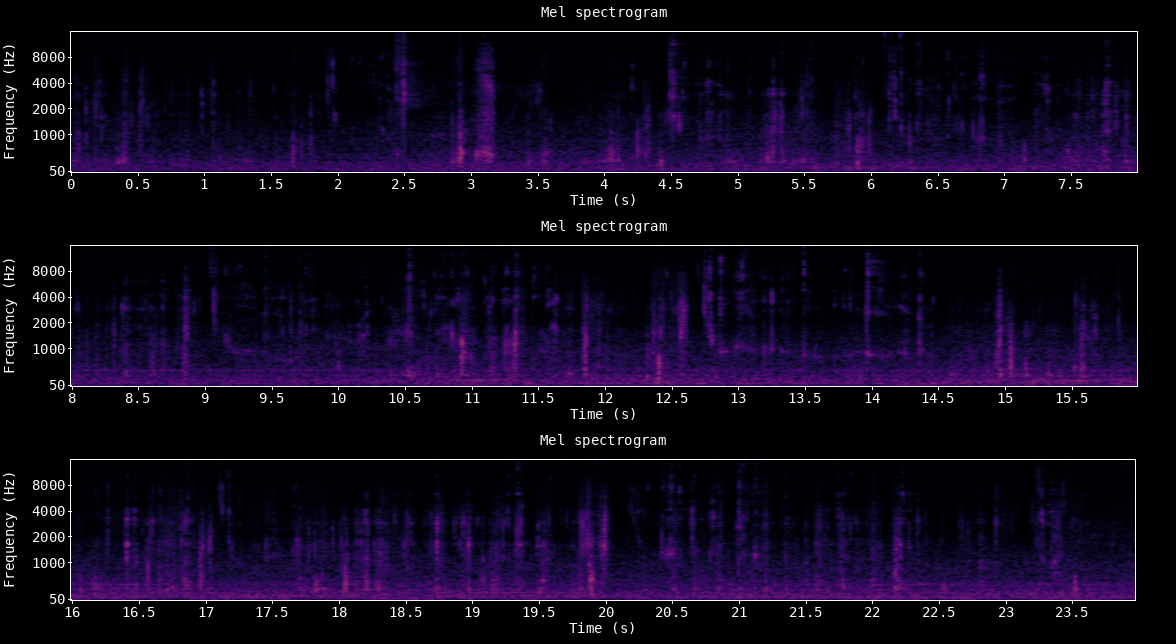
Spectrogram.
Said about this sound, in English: And this is a tropical fruits, specifically rambutan. This is the eating sound of rambutan right now. And we hope that you enjoy it.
